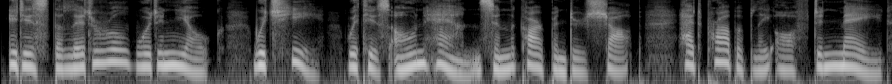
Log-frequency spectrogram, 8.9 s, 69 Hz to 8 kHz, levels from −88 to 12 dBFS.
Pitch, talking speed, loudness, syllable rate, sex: 175 Hz, 135 wpm, -22 LUFS, 3.6 syllables/s, female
